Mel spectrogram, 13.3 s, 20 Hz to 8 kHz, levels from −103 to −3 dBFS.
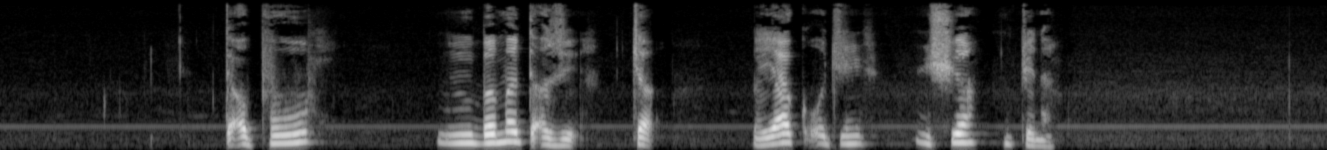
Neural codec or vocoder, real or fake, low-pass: none; real; 7.2 kHz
